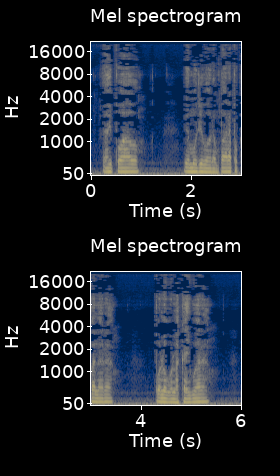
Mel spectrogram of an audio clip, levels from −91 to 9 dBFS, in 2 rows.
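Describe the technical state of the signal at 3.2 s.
At 3.2 s the speech carries plainly audible WMA compression, present through the whole clip rather than at that moment alone, and likely the cause of the damage. A transform codec smears quantisation noise over tens of milliseconds and drops weak spectral lines, so the sound rings and turns washy, with hiss swelling and fading alongside the signal, which fits a low bitrate near 48 kbps. Unlike MP3-style damage with a hard low-pass, the band here still reaches about 20.1 kHz.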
